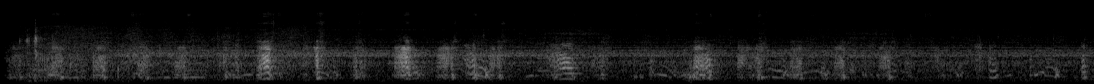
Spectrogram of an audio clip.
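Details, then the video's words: Newborn puppies from the Beretta and Jericho litter nursing: brief, high squeaky whimpers at irregular intervals over a steady background hum, with faint low voices in the room. "Beretta Jericho Newborns Nursing"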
